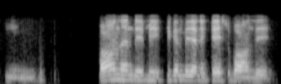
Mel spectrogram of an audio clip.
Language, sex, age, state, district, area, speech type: Telugu, male, 30-45, Telangana, Hyderabad, rural, conversation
